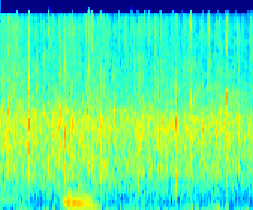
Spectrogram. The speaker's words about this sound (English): What a great time we had last weekend over at the Pasadena Civic. Yeah, applaud that. That was really fun.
